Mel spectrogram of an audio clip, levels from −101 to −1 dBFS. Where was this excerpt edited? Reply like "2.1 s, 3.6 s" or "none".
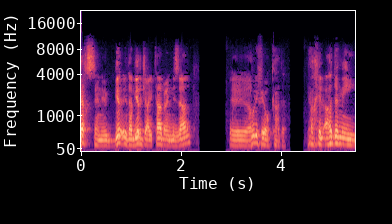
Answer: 3.4 s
